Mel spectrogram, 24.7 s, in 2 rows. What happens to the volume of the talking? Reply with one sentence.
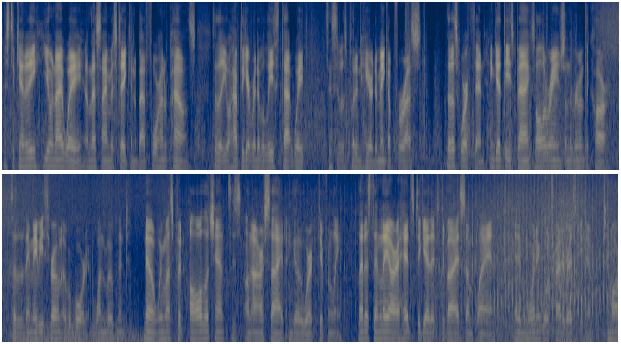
The loudness of the talking stays about the same.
